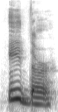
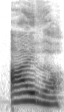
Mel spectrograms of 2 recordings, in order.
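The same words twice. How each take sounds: First: It is said with a non-British pronunciation. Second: It is said with a British pronunciation.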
